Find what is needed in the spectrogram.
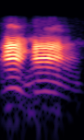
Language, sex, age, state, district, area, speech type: Tamil, male, 60+, Tamil Nadu, Tiruchirappalli, rural, conversation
